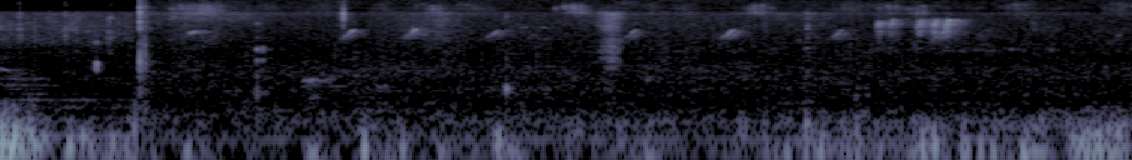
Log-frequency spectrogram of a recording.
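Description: Small birds giving short high chirps, scattered one at a time, over a low rumbling background; a single sharp click about a second in.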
